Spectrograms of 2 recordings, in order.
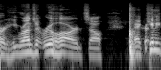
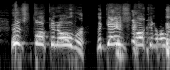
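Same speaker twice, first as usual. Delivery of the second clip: put-on scream, pitched higher; 13 semitones higher, 4 dB louder than usual. Retelling the coach screaming as people rush the field: imitating someone screaming. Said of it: "him screaming with his wife right behind him".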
